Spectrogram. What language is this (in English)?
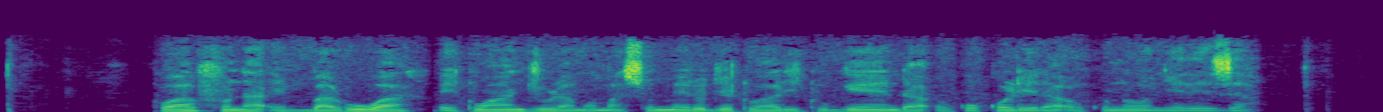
Ganda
